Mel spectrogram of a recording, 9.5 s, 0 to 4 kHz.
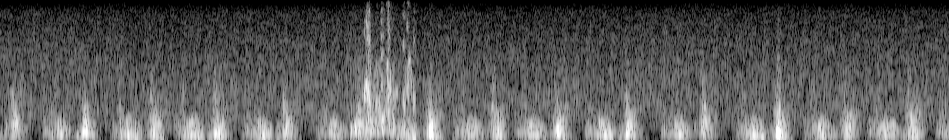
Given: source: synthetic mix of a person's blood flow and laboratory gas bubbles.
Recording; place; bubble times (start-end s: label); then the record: Doppler ultrasound of blood flow; precordium
3.49-3.99 s: bubbles
4.02-4.16 s: bubbles
From the record:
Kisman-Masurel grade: 211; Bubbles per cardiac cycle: several, 3 to 8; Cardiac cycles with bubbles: 1 to 10%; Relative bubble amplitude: barely perceptible (0.100 to 0.250); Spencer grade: 1 (occasional bubble signal discernible with the cardiac motion signal, with majority of cardiac periods free of bubbles); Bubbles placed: only in the low amplitude regions of the cardiac cycle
